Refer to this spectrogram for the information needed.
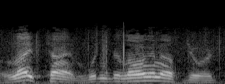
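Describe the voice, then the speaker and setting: A man's voice: medium pitch, lively intonation, moderate pace, music in the background, close to an everyday voice. A man playing an earnest, determined frontier settler with a folksy, emphatic manner in an old radio drama. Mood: earnest, insistent. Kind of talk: 1940s radio acting. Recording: muffled, noisy old radio recording.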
